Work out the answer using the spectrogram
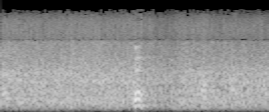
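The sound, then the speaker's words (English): Steady rain gives off an even, continuous hiss throughout, with one brief knock in the middle. “that's good rain, isn't it? That's good rain.”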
